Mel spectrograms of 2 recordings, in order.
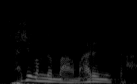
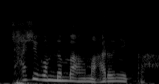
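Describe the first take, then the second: First: 자식 없는 마음 아르니까 repeated much softer and lower; soft echo. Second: Said in the usual way. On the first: Real, not acted. Preacher repeats the reason to the congregation, quietly. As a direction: let it sink in quietly.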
